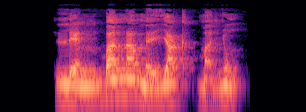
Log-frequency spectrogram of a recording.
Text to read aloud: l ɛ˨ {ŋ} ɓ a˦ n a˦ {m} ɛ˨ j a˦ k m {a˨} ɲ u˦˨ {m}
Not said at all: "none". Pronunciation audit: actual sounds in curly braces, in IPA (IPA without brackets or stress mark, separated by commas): ŋ, m, a˨, ŋ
